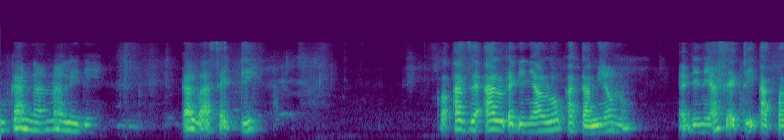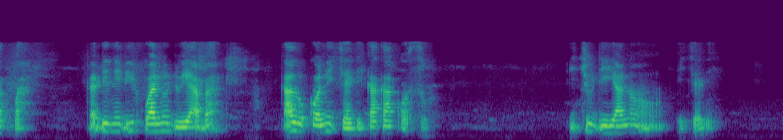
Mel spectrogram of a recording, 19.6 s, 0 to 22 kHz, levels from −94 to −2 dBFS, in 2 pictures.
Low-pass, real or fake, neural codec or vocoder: 7.2 kHz; fake; codec, 16 kHz, 6 kbps, DAC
